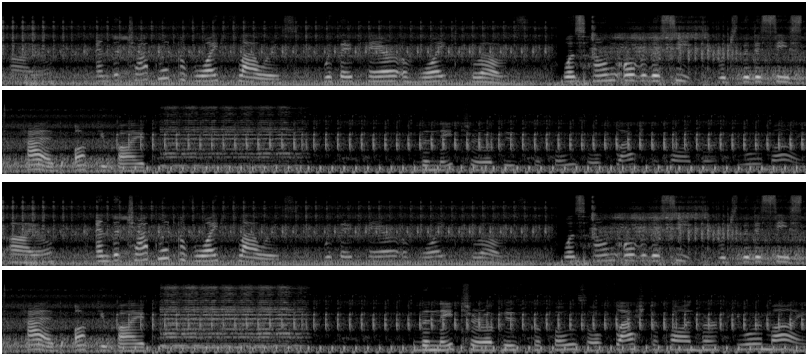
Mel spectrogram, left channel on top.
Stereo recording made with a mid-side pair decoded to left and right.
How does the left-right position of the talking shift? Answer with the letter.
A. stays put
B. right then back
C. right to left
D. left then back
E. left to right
D.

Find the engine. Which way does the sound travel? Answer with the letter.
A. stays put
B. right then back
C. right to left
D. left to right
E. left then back
A.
